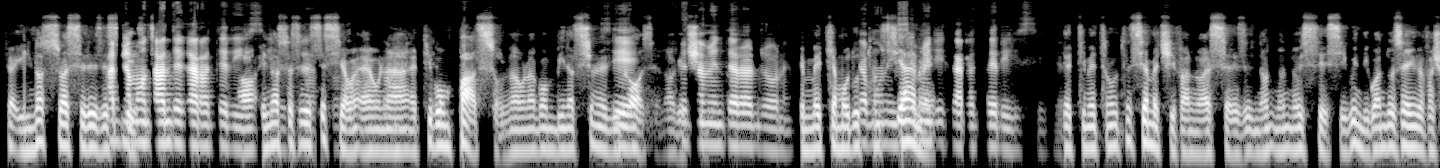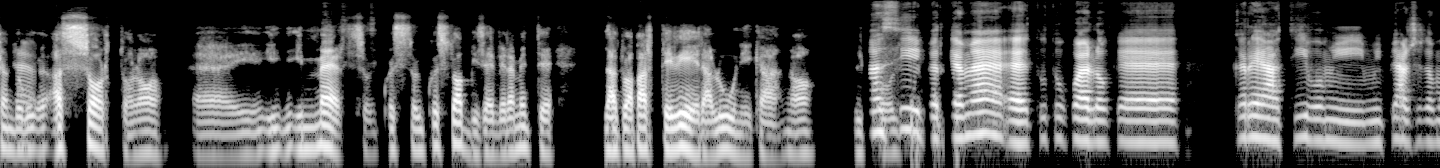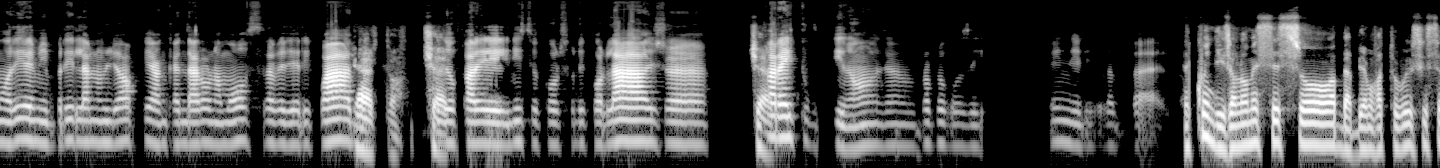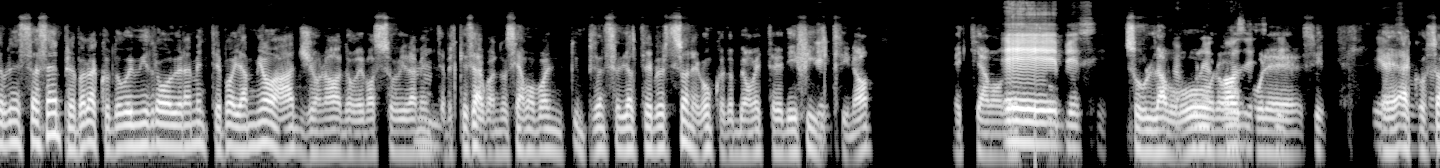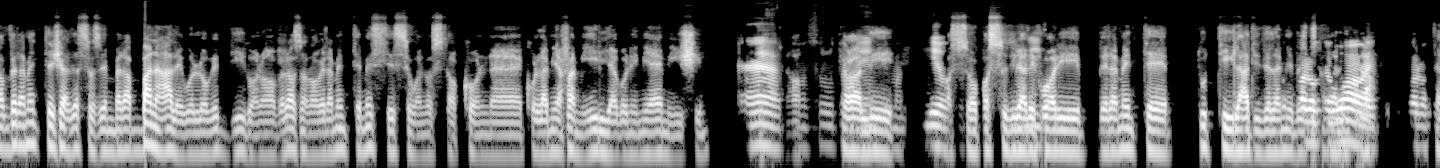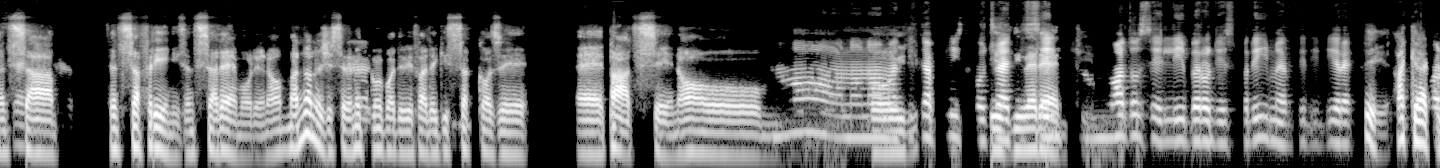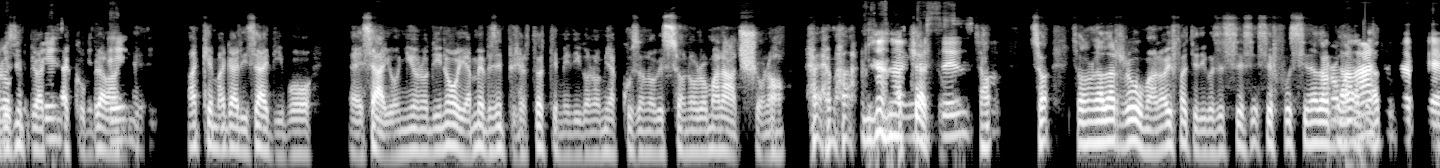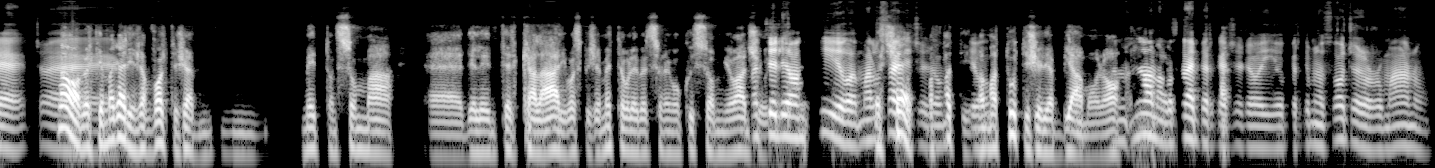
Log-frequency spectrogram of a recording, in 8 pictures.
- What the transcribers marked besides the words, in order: "Cioè" said as "ceh"; tapping; "puzzle" said as "pazzol"; static; unintelligible speech; stressed: "assorto"; other background noise; distorted speech; "cioè" said as "ceh"; drawn out: "O"; chuckle; scoff; "cioè" said as "ceh"; "cioè" said as "ceh"; unintelligible speech; "infatti" said as "'nfatti"
- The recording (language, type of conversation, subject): Italian, unstructured, Quali cose ti fanno sentire davvero te stesso?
